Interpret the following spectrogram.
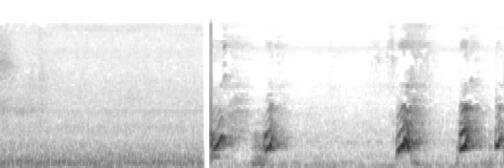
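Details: Siberian Husky, a pet dog, giving short barks: a sharp click, then one bark, then a quick run of three barks near the end, over a low steady hum indoors.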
